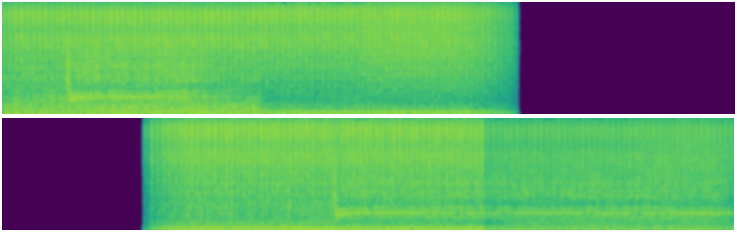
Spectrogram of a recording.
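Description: A train horn blows a long, steady chord.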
